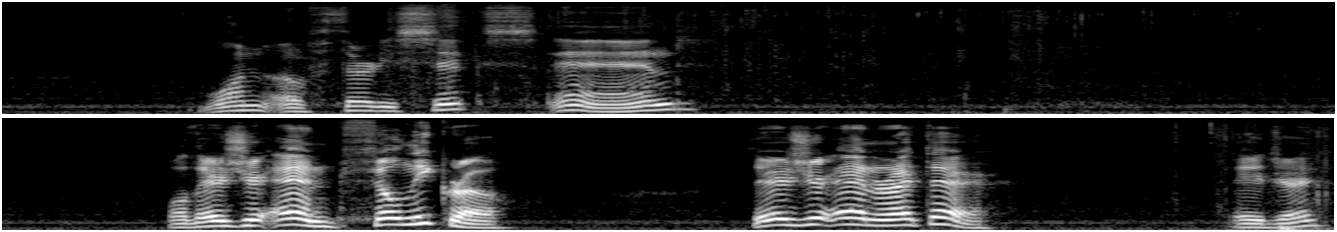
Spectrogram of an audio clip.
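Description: Plastic wrapping crinkles softly as a ball is turned in the hands.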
